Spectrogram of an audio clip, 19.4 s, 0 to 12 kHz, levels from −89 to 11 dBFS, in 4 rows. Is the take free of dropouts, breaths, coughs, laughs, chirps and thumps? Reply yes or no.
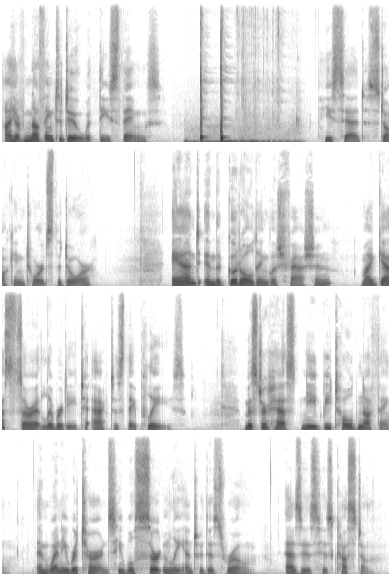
no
